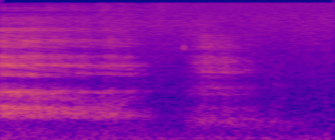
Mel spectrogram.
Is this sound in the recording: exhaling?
yes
